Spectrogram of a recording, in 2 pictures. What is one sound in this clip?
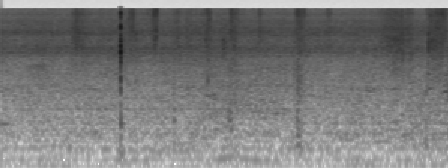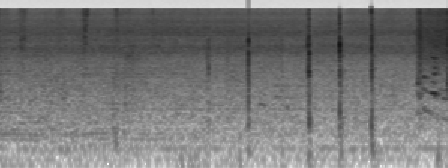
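Hands knead and press soft dough with dull thumps.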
